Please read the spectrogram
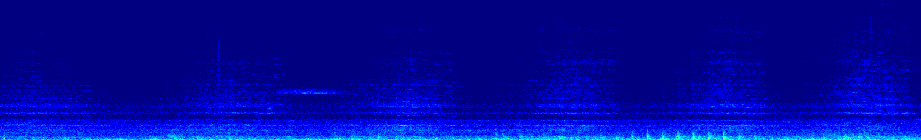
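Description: GO Transit bilevel passenger coaches rolling past on steel wheels, with a steady rumble, scattered clacks from the rail joints and a faint high wheel squeal.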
